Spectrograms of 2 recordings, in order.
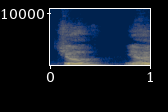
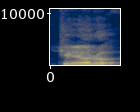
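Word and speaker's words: chair: तो यह 2 है, और पहला इसमें है च, इसका चिन्ह है च, देखिए च, यह च है।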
